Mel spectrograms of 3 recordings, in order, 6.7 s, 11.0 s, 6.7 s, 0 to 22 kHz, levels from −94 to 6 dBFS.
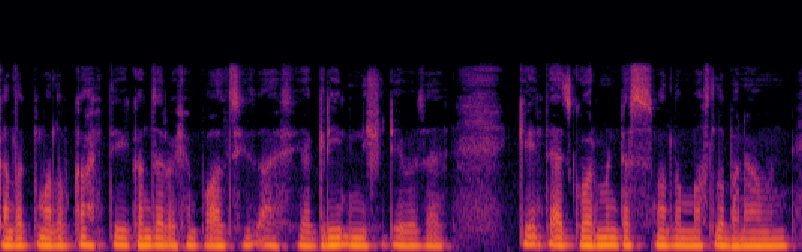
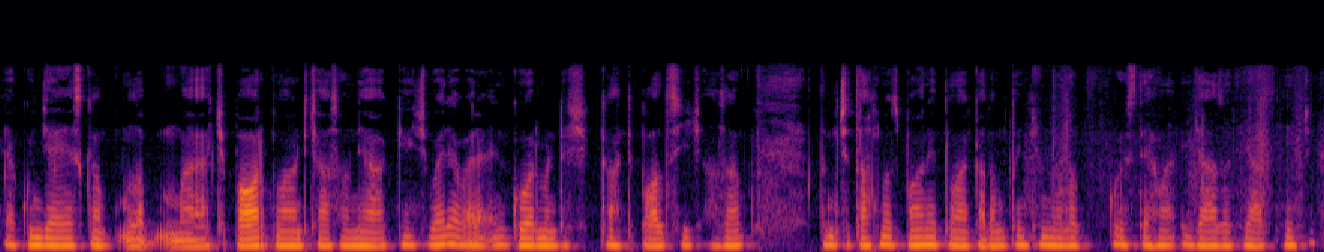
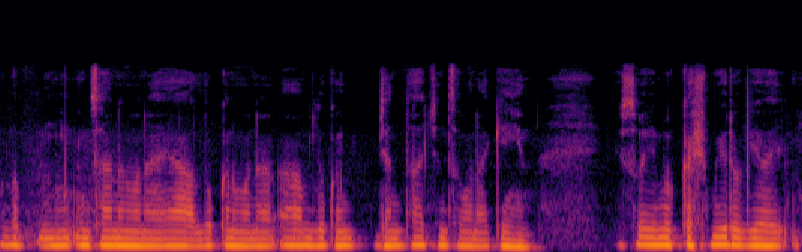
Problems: low volume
